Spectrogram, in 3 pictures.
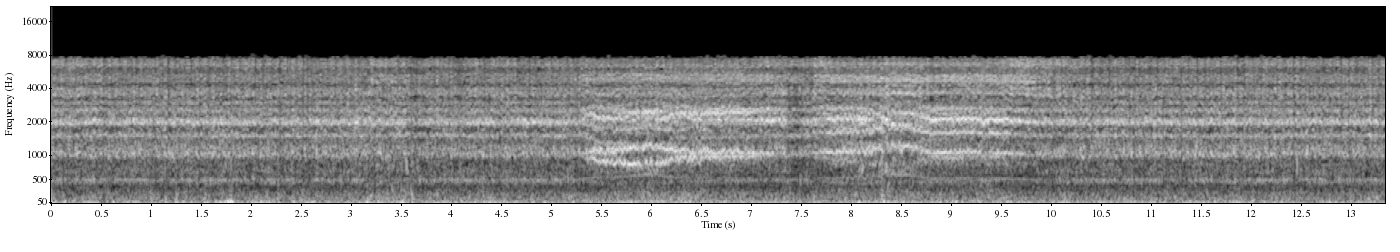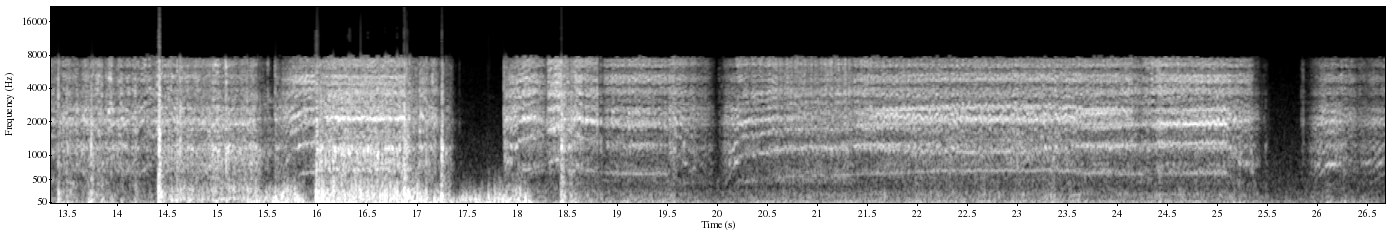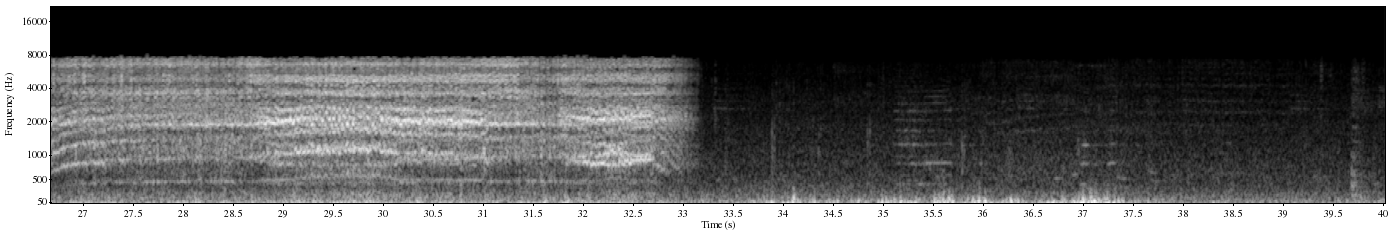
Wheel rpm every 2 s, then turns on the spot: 130, 130, 130, 130, 130, 130, 130, 120, 130, 140, 140, 160, 130, 90, 120, 120, 60, 0, 0, 0.
none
